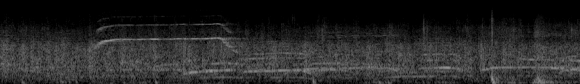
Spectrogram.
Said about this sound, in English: My God, clap your hands and lift your voice.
